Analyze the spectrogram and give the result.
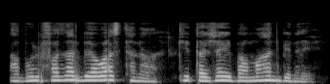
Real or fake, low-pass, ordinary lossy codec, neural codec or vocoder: fake; 7.2 kHz; MP3, 64 kbps; codec, 16 kHz, 4 kbps, FreqCodec, smaller model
